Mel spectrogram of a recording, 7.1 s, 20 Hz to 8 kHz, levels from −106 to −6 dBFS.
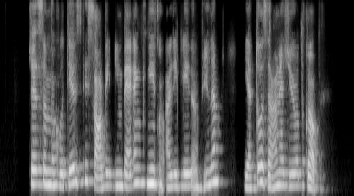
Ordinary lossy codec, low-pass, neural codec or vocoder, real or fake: none; none; codec, 16 kHz, 1 kbps, X-Codec, HuBERT features, trained on balanced general audio; fake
